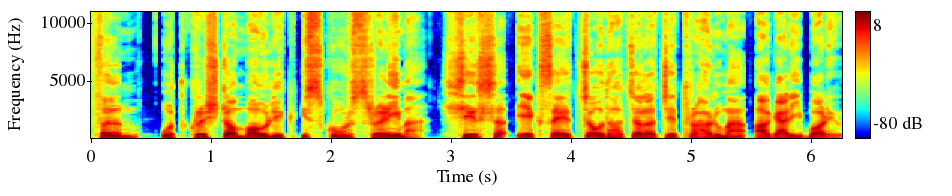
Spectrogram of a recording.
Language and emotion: Nepali, neutral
